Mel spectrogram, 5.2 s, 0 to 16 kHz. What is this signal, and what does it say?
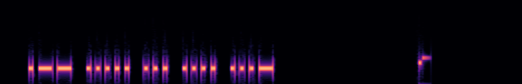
Morse code, heard as a keyed tone, about 25 wpm, 700 Hz. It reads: W5SHV
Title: USA Call Signs - 5 Characters - 4x Character Spacing - 25wpm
